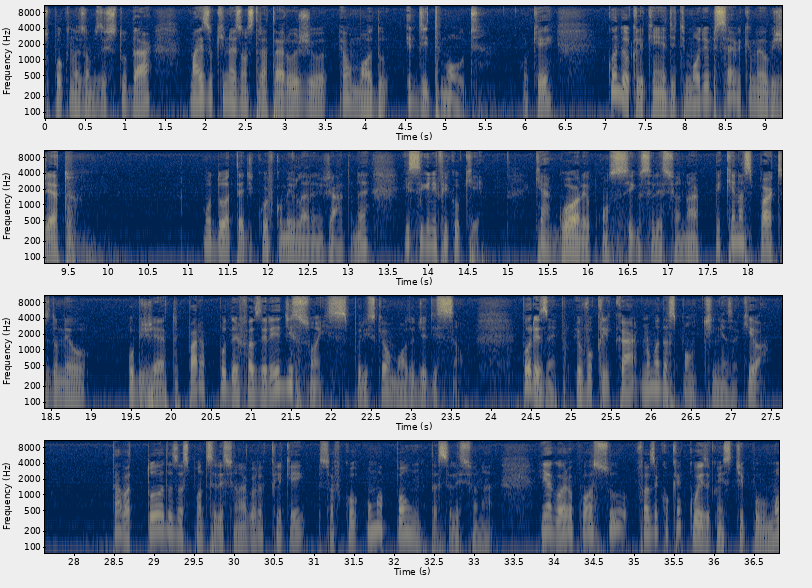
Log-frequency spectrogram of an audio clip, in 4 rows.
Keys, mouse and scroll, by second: 2.9-4.9 drag, 8.6-10.2 drag, 10.2 middle click, 27.1-28.7 right drag, 28.7 middle click, 31.3-33.2 middle drag, 35.2-36.8 middle drag.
